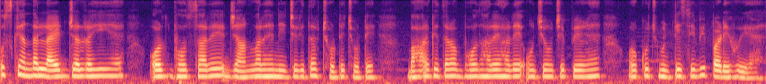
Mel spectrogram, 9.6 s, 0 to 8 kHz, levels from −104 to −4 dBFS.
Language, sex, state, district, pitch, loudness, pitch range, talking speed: Hindi, female, Odisha, Nuapada, 190 Hz, -17 LUFS, 185-195 Hz, 195 wpm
